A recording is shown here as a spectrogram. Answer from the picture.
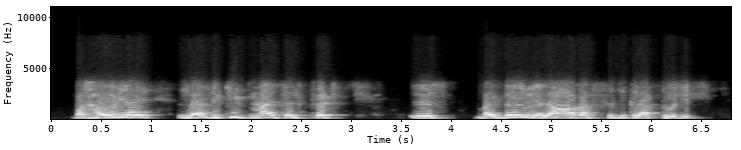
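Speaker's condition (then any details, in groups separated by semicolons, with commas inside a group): Cerebral palsy; spastic type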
